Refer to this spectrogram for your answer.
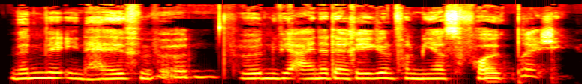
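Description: A woman reading the lines of an imposing, level-headed man in a storybook, firm and explaining, with a breathy voice. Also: mid-range voice, fairly even intonation, a little fast, a little mellow. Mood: stern.

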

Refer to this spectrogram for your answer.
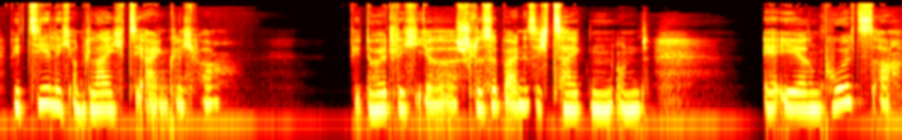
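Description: A woman reads a romance story aloud in a slow, soft whisper. Her voice is husky and gravelly and sits fairly high. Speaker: narrator.

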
